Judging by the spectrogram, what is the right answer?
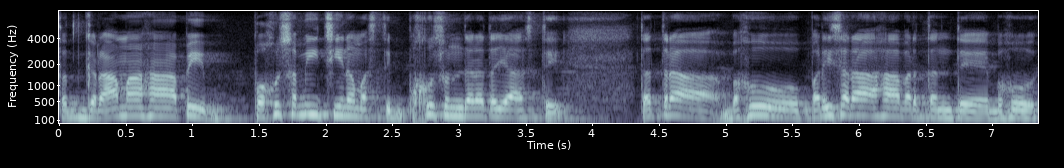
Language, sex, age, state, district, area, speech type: Sanskrit, male, 18-30, Andhra Pradesh, Kadapa, urban, spontaneous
